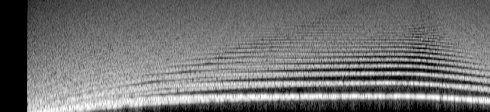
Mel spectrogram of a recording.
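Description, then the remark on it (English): A synthesized tornado siren wails, its pitch sweeping up from a low growl to a steady, loud, sustained tone with rich harmonics, sounding alone with no speech. “Demo number eight, synthesized tornado siren.”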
